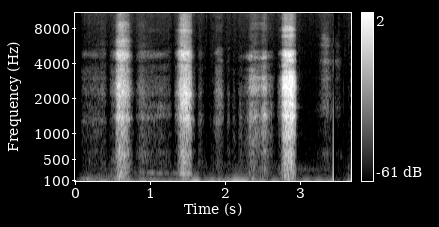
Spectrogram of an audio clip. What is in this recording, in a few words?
horror "kutiosae"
